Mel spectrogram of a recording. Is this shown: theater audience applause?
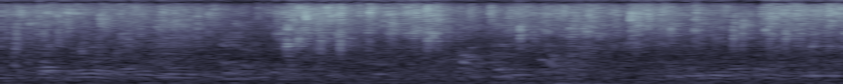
no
